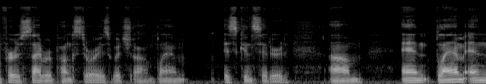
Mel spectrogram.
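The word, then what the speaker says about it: Blame!: It's pronounced Blam, but it's spelled Blame, and it has an exclamation point at the end.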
